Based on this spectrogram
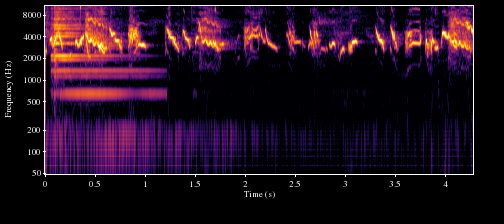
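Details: Female white-eye answering a male: a steady flat tone overlaps fast high chirps at first, then a run of quick thin twittered notes, roughly two or three per second.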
